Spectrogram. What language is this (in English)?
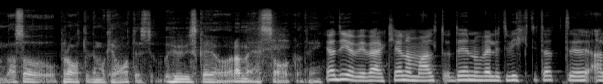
Swedish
